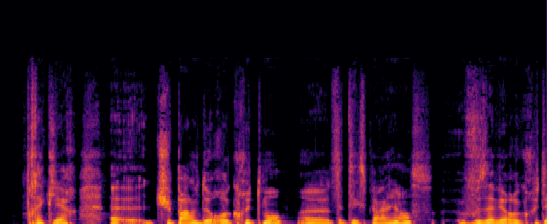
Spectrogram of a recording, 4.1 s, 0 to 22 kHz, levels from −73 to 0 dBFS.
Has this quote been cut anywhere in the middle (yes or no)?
yes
